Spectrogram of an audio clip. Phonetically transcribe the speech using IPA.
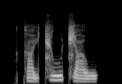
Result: k a˩˧ j t͡ɕ uː˧˥ t͡ɕ a˩ w

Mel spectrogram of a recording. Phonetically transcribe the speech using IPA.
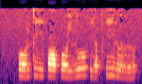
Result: p oː˩˧ n t̪ iː˧˩ p ɔː˧˩ p oː˧˩ j ɲ uː˧˥ h i˩˧ ə̯ pʰ iː˥˨ n l ɯː˩˧

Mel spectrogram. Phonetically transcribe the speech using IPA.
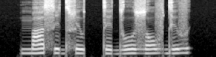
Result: m a s i d ɬ ɪ u̯ tː e d o z ɔ v d ɪ v

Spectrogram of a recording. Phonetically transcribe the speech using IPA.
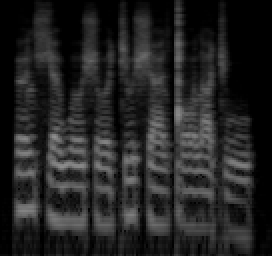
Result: ɘ˧ l ç ɛ˨ w ɤ˨ ʃ ɤ˨ ə̯ c ɯ˧ ʃ æ˨ l ǃ ɔ˨ l a˨ c u˨

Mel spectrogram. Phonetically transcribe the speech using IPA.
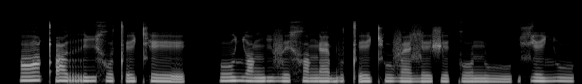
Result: ɒ qʼ o r i x o tʼ e cʰ e | o ʎ ɒ ŋ i v e x ɒ ŋ æ b u tʼ e cʰ u v æ ɮ e ʃ e k o n u | ç e ʎ u

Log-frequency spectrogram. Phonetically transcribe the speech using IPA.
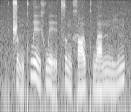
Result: ʈ͡ʂ ʊ̰˨˩ ŋ kʰ w e˥˩ ɪ̯ x w ḛ˨˩ ɪ̯ t͡s ʊ˥˩ ŋ x ɑ˧˥ ʊ̯ kʰ w a˧˥ n n̪ i˧˥ n

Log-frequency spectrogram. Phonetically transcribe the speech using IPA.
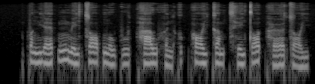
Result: p ɐ˧ ŋ j ɛː˨˥ p̚ ɐ˥ ŋ m e˧ j t͡s ɔː˧ p̚ ŋ o˨˩ w p uː˨ t̚ h aː˧ w h ɵ˨˩ n k ʊ˥ k̚ h ɔː˧ j k ɐ˧ m t͡sʰ e˨ j t̪ ɔː˥ t̚ h œː˨˥ t͡s ɔː˨˩ j

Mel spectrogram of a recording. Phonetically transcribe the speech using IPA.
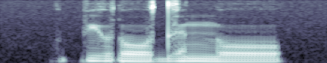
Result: pʲ u ɾ o d ɘ n o

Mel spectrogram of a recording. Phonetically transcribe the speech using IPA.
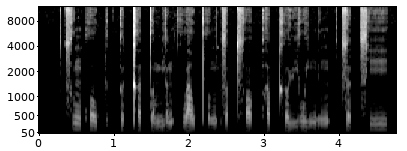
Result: t͡sʰ ʊ˥ ŋ pʰ o˨ w p ɪ˧ k̚ t̪ ɵ˧ t̚ kʰ ɐ˨ t̚ t̪ ɐ˨˥ m j ɵ˨˩ n kʷʰ aː˨ w pʰ ʊ˨˥ ŋ t͡s ɐ˨ p̚ t͡sʰ ɔː˧ k̚ pʰ ɐ˨˥ p̚ kʰ ɵ˧ ɥ j uː˧ j ŋ ɪ˨˥ ŋ | t͡s ɵ˧ t̚ t͡sʰ iː˥

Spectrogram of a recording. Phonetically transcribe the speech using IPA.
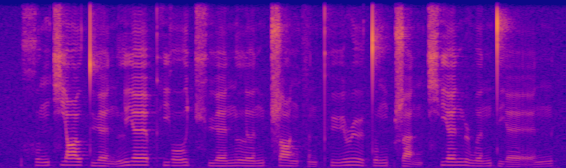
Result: x ʊ˧˥ ŋ t͡ɕ j ɑ˥ ʊ̯ t̪ ɥ ɛ̰˨˩ n l j ɛ˥ pʰ j o˧˥ ʊ̯ t͡ɕʰ ɥ ɛ˧˥ n l ə˧˥ n ʈ͡ʂ ɑ˥˩ ŋ f ə˩ n pʰ y˧˥ ɻ ɻ̩˥˩ t̪ ʊ˧˥ ŋ ʈ͡ʂ a̰˨˩ n t͡ɕʰ j ɛ˥ n ɻ w ə˧˥ n t̪ j ɛ̰˨˩˦ n

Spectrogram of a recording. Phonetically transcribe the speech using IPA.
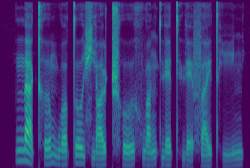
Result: n̪ ä˥˩ kʰ ɤ˧˥ m w ɔ˧˥ t̪ o˥ ʊ̯ ɕ j ɑ˧˥ ʊ̯ ʈ͡ʂʰ o˧˥ ʊ̯ x w ɑ˧˥ ŋ t̪ ɥ ɛ˧˥ t̪ʰ ɥ ɛ̰˨˩ f a˧˥ ɪ̯ t̪ʰ i˧˥ n

